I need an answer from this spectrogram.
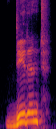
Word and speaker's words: didn't: essa frase vai ó Que estranho didn't didn't didn't mais uma vez o t não foi pronunciado mas is aqui Já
